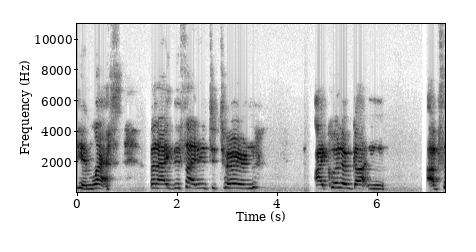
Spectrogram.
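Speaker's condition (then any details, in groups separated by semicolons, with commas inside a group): Cerebral palsy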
